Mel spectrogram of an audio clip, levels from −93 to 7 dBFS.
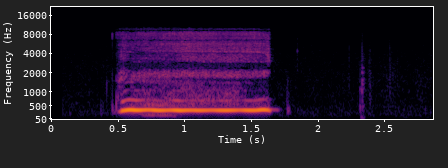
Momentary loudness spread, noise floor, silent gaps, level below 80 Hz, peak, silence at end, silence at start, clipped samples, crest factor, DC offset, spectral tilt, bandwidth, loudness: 6 LU; -77 dBFS; none; under -90 dBFS; -18 dBFS; 1.2 s; 0.5 s; under 0.1%; 12 dB; under 0.1%; -4 dB/octave; 9.2 kHz; -28 LUFS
